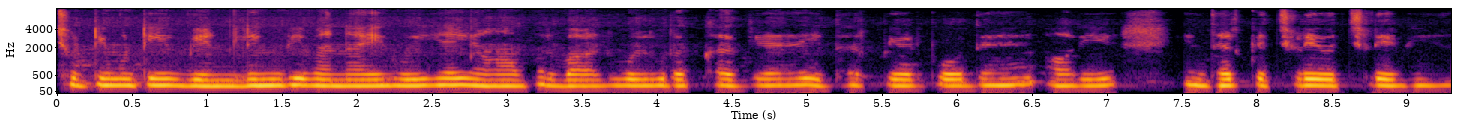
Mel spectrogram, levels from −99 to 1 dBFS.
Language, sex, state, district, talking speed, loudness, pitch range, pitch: Hindi, female, Bihar, Jahanabad, 150 wpm, -19 LUFS, 180-190 Hz, 185 Hz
